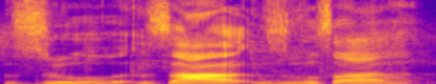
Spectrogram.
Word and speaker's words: Xuxa: I believe it's pronounced Zuza. Hopefully that's how you pronounce it. Because there are X's in these words. I'm not sure how X's are pronounced in Portuguese, or I think they speak Portuguese in Brazil.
